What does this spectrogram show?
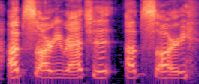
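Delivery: high, loud, over-the-top sorry; loud apology. Real, not acted. Streamer to Ratchet, hammed-up loud apology. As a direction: yell the apology playfully.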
